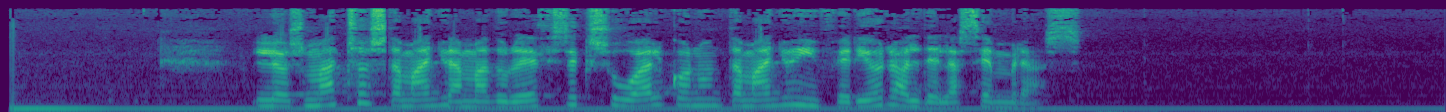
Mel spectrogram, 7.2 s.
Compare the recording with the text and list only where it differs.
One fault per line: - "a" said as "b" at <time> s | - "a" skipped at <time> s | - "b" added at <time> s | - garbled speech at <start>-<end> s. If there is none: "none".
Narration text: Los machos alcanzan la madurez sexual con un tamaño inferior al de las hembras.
- "alcanzan" said as "tamaño" at 1.9 s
